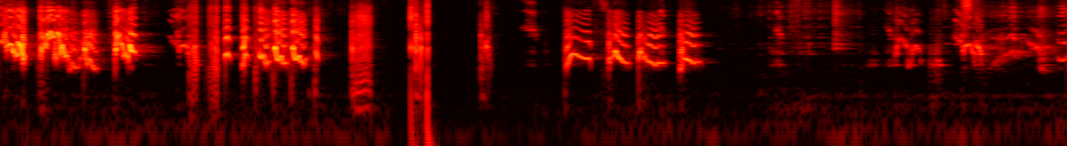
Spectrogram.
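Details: Pet budgerigars, a male feeding a female; busy warbling chatter of short chirps and scratchy notes with brief pauses and soft rustling.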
